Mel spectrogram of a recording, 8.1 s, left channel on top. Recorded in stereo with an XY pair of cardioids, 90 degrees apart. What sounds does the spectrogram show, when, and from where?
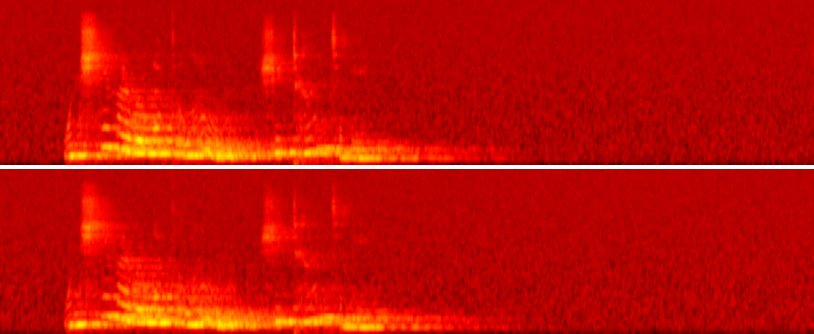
0.6 s a woman speaking: 65° left, 3.5 m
